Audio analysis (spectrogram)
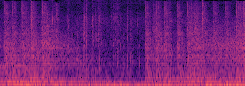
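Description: Dense, continuous gunfire in the video game Defiance, loud and close, with rapid overlapping shots filling the whole stretch and only a brief dip in the middle.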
